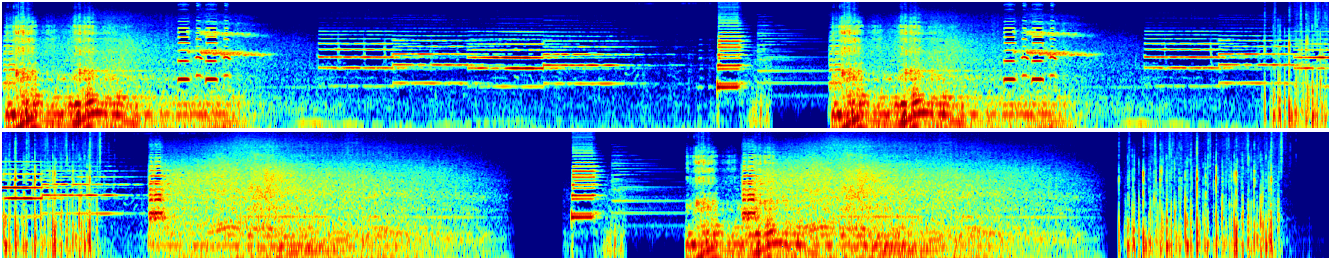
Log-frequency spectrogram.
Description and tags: sanic boy
steps, foot, horn, bike, sreech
